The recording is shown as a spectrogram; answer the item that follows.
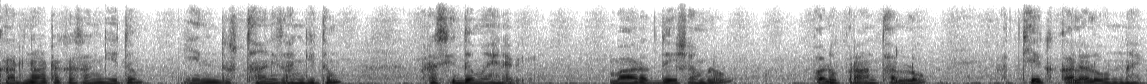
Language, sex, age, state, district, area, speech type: Telugu, male, 18-30, Telangana, Nagarkurnool, urban, spontaneous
